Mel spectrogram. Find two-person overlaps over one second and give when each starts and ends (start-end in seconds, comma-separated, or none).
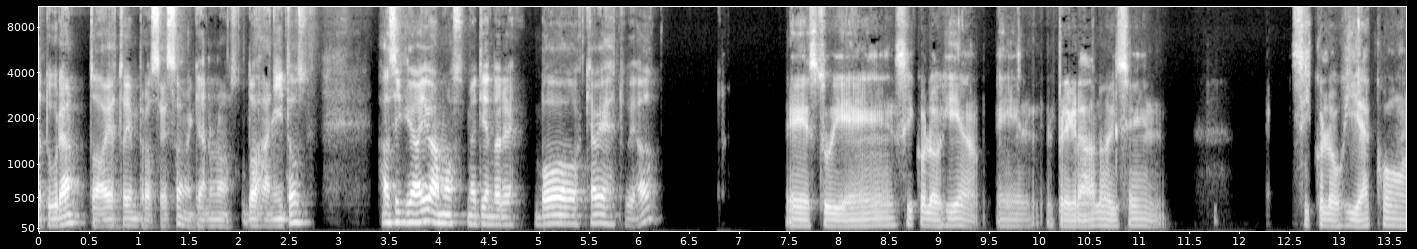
none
